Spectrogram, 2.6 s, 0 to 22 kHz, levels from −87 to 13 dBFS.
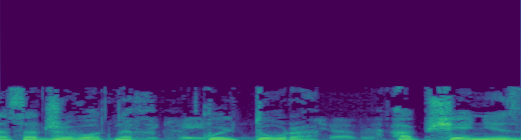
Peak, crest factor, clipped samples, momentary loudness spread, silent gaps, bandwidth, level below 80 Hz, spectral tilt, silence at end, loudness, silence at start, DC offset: -6 dBFS; 14 dB; under 0.1%; 8 LU; none; 8.8 kHz; -40 dBFS; -5.5 dB/octave; 0 s; -20 LUFS; 0 s; under 0.1%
